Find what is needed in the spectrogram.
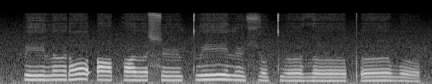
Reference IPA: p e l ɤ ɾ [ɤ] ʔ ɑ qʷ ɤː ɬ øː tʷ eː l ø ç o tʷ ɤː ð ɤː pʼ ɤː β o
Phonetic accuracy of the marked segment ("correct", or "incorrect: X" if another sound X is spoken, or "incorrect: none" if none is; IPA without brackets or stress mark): incorrect: ɔ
